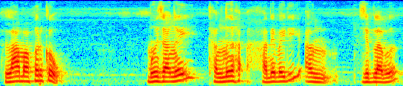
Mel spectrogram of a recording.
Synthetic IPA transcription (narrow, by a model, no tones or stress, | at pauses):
lamapʰɯɾkʰɯw | mɯzaŋɯjtʰaŋnɯhanebajdiaŋ | ziblabɯ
